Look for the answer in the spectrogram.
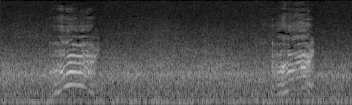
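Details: A pet macaw on a balcony gives two moderate, drawn-out, arching harmonic utterances about two seconds apart, with quiet background hum between them.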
